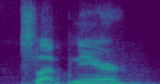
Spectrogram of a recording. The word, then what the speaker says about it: Sleipnir: I got Odin's Mount, Sleepnir. I don't know how to pronounce it. Yeah. Sleipnir.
